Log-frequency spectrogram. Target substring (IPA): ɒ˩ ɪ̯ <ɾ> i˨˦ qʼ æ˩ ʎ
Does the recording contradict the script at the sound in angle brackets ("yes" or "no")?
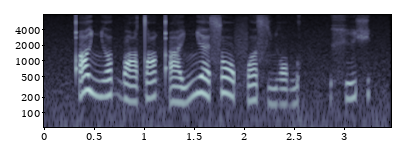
yes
